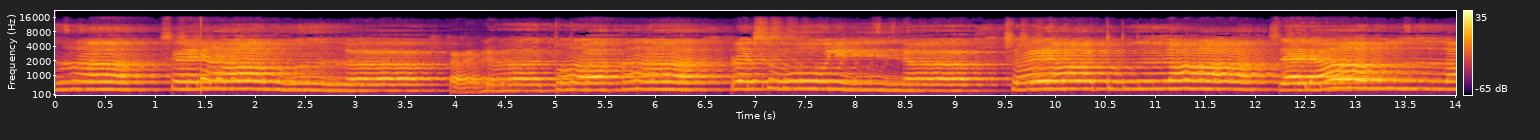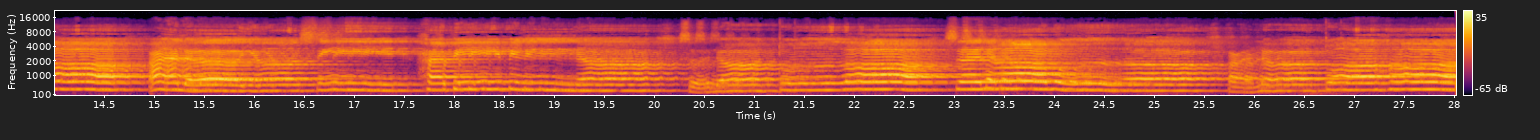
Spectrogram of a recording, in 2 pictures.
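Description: A boy singing a Malayalam madh song, a devotional song in praise of the Prophet, with no instruments. A single voice holds long, wavering notes in phrases of a few seconds each.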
